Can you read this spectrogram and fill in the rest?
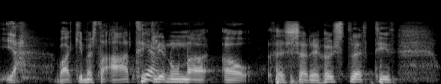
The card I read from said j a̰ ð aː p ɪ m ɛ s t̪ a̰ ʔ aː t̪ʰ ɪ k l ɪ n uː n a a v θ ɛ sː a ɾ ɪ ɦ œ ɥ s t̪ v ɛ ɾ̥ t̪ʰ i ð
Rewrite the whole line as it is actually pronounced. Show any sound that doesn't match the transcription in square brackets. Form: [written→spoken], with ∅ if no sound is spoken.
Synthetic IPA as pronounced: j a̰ [ð→v] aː [p→c] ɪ m ɛ s t̪ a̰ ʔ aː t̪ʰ ɪ k l ɪ n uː n a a [v→w] θ ɛ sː a ɾ ɪ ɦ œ ɥ s t̪ v ɛ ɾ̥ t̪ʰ i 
